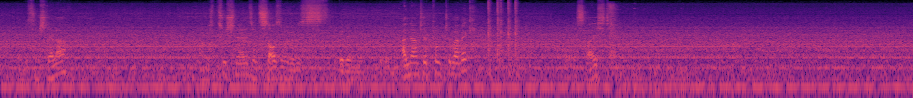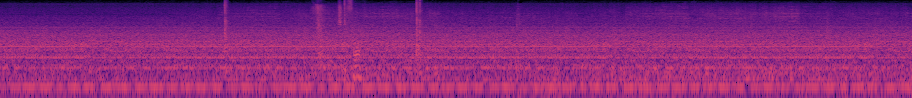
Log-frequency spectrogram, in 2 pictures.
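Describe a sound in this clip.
An electric locomotive motor hums steadily as the train runs.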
